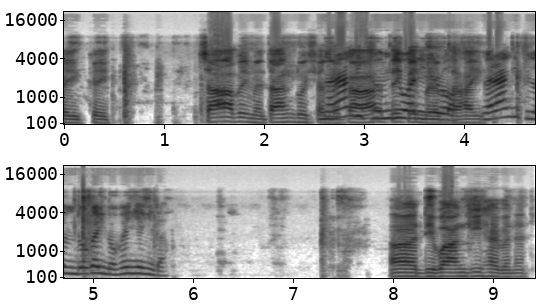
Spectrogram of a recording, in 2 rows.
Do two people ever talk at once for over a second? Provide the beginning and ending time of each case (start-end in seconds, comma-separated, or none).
2.6-4.2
